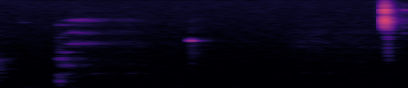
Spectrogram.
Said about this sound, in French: Je nettoie mon pinceau.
